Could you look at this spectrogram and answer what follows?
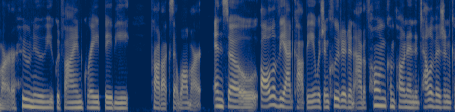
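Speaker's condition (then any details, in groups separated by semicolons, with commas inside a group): No condition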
